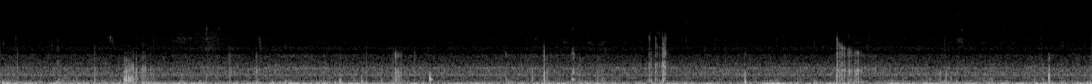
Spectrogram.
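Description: Low rumbling and gurgling with occasional short bursts over steady background noise; ordinary stomach growling.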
